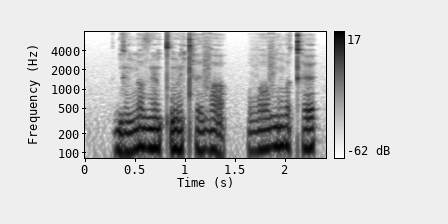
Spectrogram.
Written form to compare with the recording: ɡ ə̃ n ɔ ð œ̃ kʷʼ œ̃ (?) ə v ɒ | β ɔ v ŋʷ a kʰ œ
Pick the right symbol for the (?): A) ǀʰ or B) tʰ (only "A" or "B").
B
